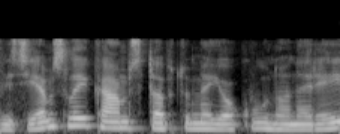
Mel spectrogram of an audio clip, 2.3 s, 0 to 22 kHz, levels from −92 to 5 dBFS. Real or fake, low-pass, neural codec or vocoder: real; 7.2 kHz; none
